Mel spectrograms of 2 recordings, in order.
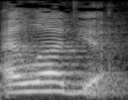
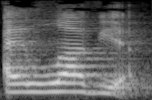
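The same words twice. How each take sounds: First: It is said fast, 'you' reduced toward 'yeah'. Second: The same.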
